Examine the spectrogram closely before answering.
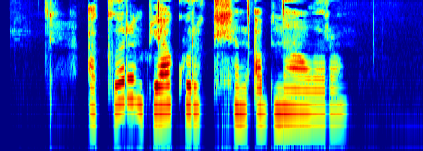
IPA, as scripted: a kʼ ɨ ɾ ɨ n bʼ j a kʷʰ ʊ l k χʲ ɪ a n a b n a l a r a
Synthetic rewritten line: a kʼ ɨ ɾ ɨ n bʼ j a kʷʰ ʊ r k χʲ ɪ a n a b n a l a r a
